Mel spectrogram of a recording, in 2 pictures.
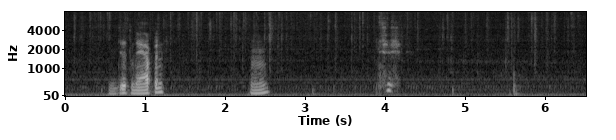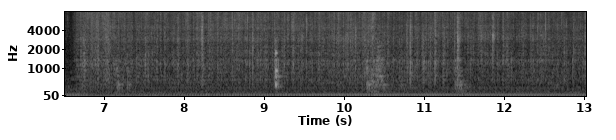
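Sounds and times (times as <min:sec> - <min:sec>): crackles and pops: 0:00.0 - 0:13.0
food sizzling in a pan: 0:00.0 - 0:13.0.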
